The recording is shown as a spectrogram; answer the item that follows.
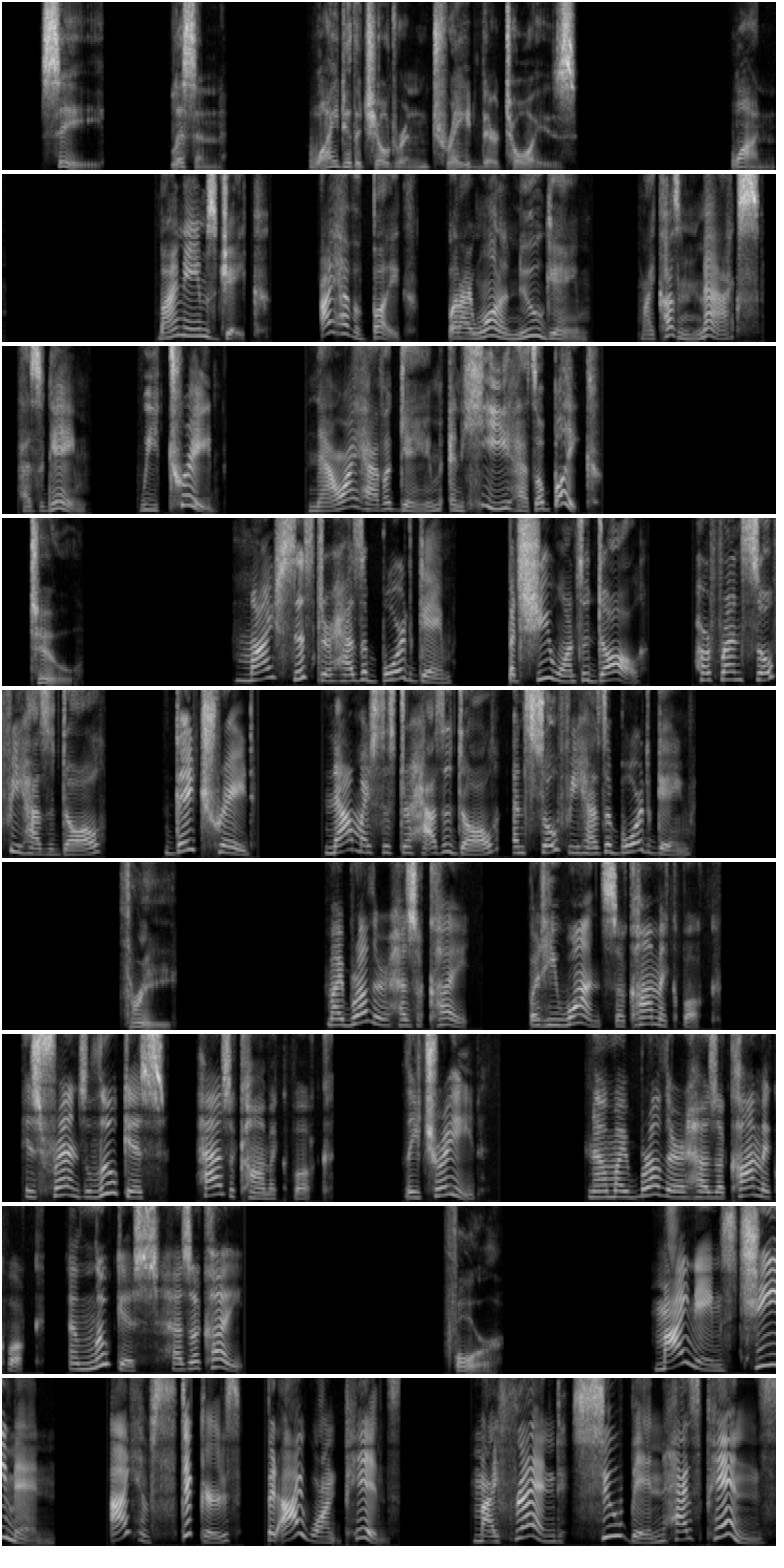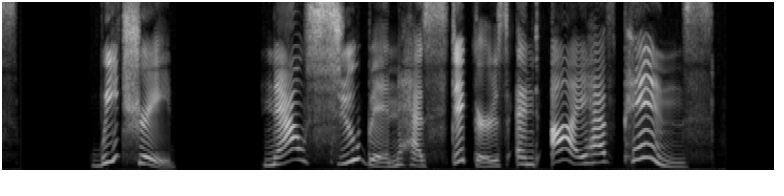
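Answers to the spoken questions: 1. Jake has a bike but wants a new game.
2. His sister has a board game but wants a doll.
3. His brother has a kite but wants a comic book.
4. G-Man has stickers but wants pins.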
